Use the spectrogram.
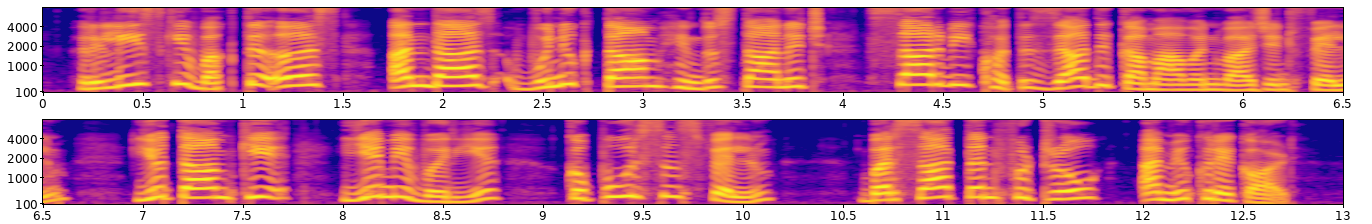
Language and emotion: Kashmiri, neutral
